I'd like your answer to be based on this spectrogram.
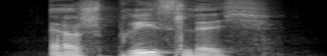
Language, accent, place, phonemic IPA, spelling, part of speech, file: German, Germany, Berlin, /ɛɐ̯ˈʃpʁiːslɪç/, ersprießlich, adjective, De-ersprießlich.ogg
- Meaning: beneficial, profitable, fruitful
